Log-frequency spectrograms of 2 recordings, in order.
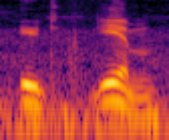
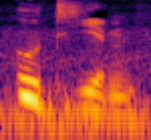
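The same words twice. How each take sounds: First: Utgym said as oot-yim with a y glide; alternate Swedish utgym. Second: Utgym said as oot-im, no y sound; Swedish utgym. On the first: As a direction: say utgym the second way, with a y. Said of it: "or an utgym". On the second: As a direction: say utgym the first way, u-t-i-m. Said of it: "this is what we call an utgym". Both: Shown as a demonstration.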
